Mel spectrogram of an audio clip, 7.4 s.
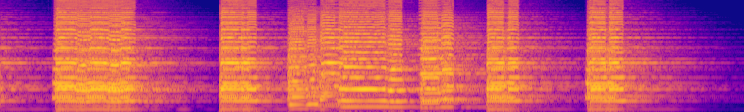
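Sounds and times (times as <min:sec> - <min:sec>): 
funky street brass combo playing without drums: 0:00.5 - 0:01.5, 0:02.2 - 0:06.4.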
